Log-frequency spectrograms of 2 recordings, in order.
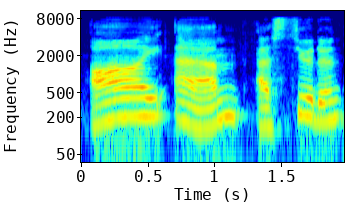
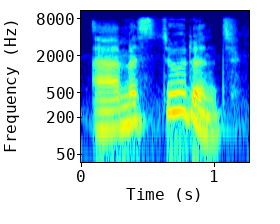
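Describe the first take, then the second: First: The first two words are said separately. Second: The first two words are pushed together. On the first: "rather than saying" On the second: "I would say"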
